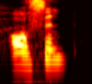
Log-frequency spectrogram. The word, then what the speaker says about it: Olson: Olson. – Joe Olson. – O-L-S-O-N. – Like the Olson twins? – No, that's S-E-N.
